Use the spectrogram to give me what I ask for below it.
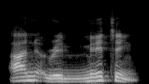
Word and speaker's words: unremitting: unremitting i like it the syllable is stressed on the third the stresses on the third syllable so it's unremitting and remitting the meaning of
